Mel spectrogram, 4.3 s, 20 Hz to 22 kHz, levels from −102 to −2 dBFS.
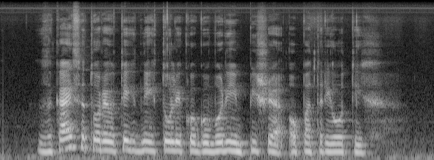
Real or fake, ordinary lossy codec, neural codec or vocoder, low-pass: real; none; none; none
